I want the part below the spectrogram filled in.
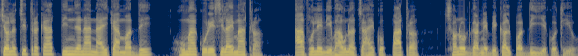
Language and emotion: Nepali, neutral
